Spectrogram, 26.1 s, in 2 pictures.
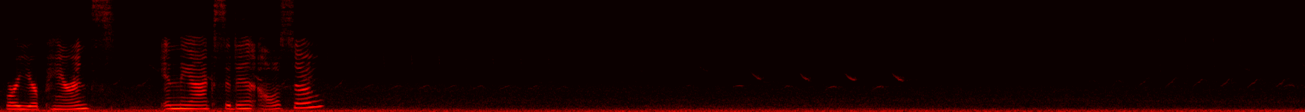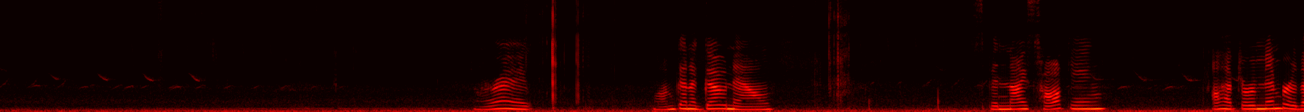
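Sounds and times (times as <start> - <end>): low outdoor rumble: 0.0 - 26.0
bird chirping: 10.8 - 19.7, 20.5 - 25.5.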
